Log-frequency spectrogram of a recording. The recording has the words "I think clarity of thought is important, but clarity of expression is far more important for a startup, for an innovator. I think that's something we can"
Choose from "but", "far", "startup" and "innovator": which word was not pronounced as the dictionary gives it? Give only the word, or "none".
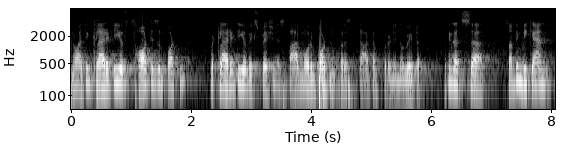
none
